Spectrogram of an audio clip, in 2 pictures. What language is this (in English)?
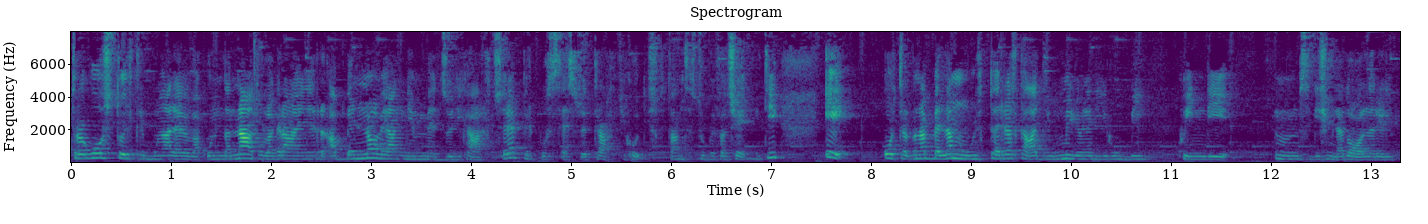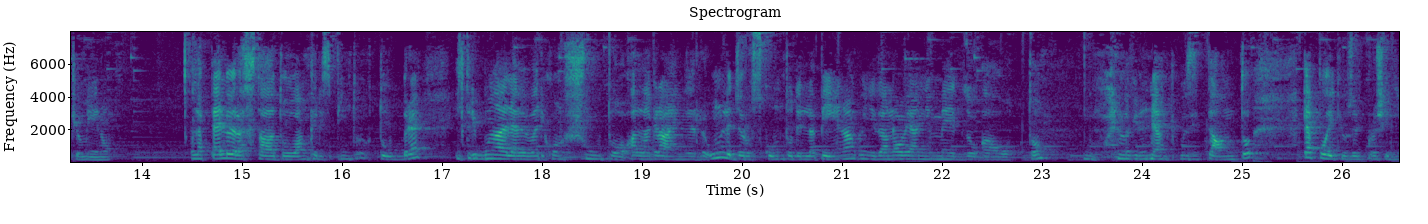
Italian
